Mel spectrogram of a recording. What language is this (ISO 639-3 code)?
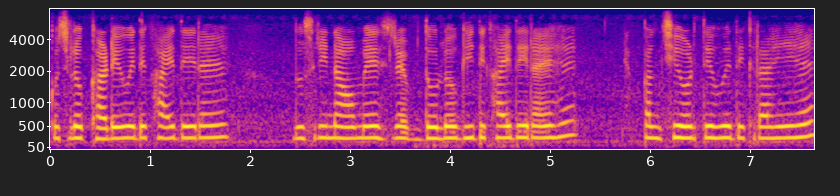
hin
